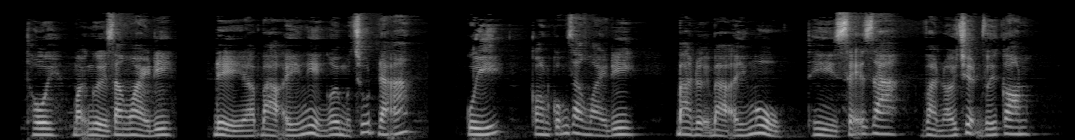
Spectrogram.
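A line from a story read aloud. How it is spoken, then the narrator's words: Sighing. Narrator (Vietnamese): Bà Dượng thở dài nói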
